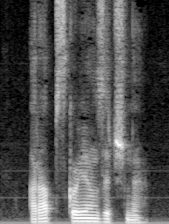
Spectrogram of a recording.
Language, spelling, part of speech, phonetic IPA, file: Polish, arabskojęzyczny, adjective, [aˈrapskɔjɛ̃w̃ˈzɨt͡ʃnɨ], Pl-arabskojęzyczny.ogg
